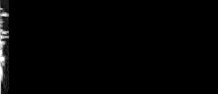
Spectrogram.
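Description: Dead silence, with no room tone at all; the audio track is empty after the tail of a spoken word at the very start.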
